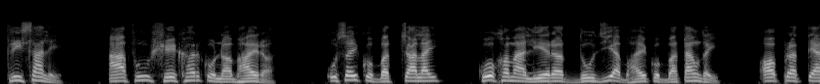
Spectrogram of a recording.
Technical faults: none

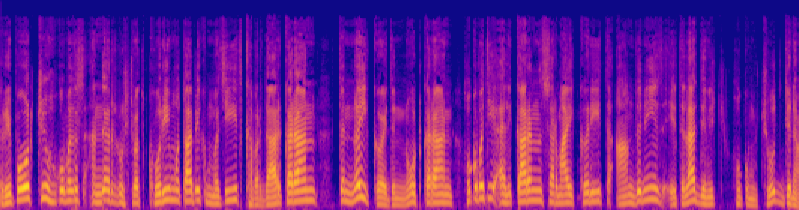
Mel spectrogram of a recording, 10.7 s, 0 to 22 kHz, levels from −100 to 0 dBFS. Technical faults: repeated packet loss (robotic sound)

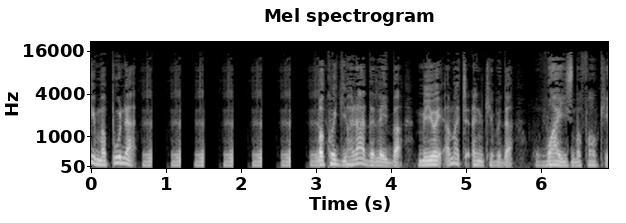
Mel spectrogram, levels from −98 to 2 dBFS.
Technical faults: stutter with silent gaps

